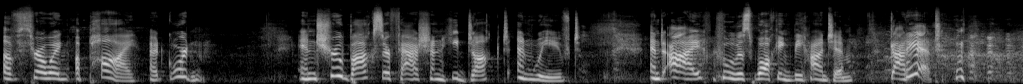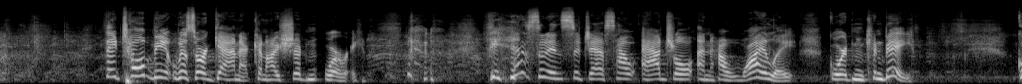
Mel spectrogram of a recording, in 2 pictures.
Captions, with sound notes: of throwing a pie at Gordon. In true boxer fashion, he ducked and weaved, and I, who was walking behind him, got hit. (audience laughs) They told me it was organic, and I shouldn't worry. The incident suggests how agile and how wily Gordon can be.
